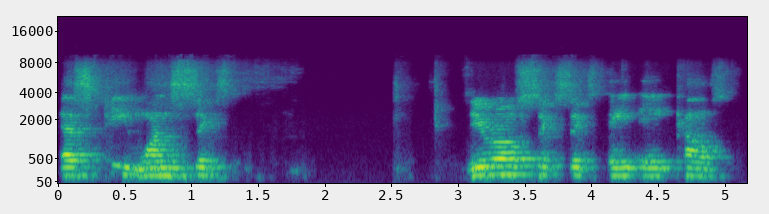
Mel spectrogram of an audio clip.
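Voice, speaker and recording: A man presiding as judge in a courtroom recording of a video-call hearing, brisk and procedural, reading case numbers out slowly. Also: fairly high pitch, little pitch movement. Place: judge's meeting room. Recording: echoey room, distant mic, faint hiss.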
